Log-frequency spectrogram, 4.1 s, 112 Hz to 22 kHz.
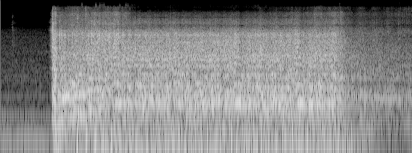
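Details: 1984 Chevy C20 3/4-ton 2WD truck, revived after years in storage: about three seconds of steady cranking at roughly four beats a second, never catches. No spark even after swapping the distributor cap.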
